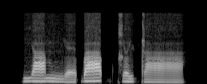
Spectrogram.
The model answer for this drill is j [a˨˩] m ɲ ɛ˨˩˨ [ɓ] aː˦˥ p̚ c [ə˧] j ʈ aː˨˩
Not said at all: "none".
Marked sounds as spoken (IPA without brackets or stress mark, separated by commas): a˧, ɓ, ə˧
